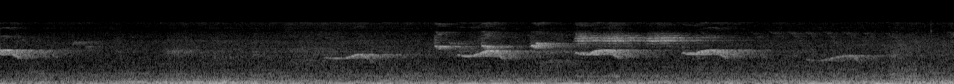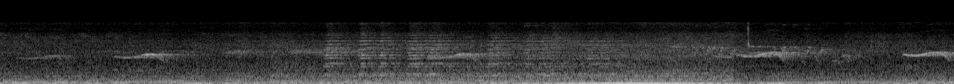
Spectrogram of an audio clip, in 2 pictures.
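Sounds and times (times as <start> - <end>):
higher bird chirps: 3.2 - 14.8, 16.1 - 19.0
low steady rumble: 7.4 - 19.0.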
